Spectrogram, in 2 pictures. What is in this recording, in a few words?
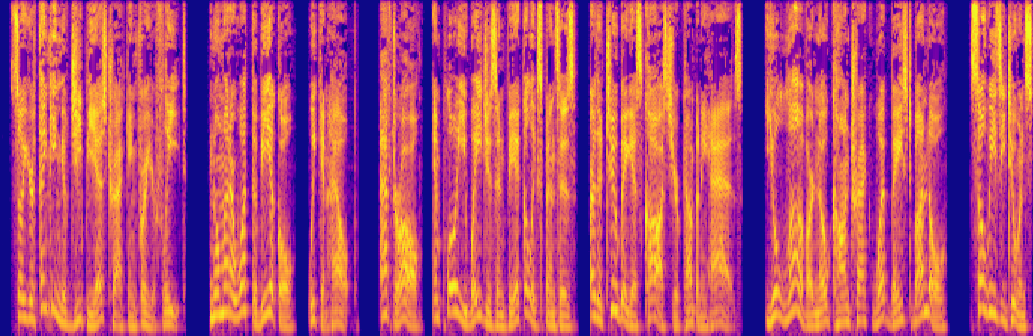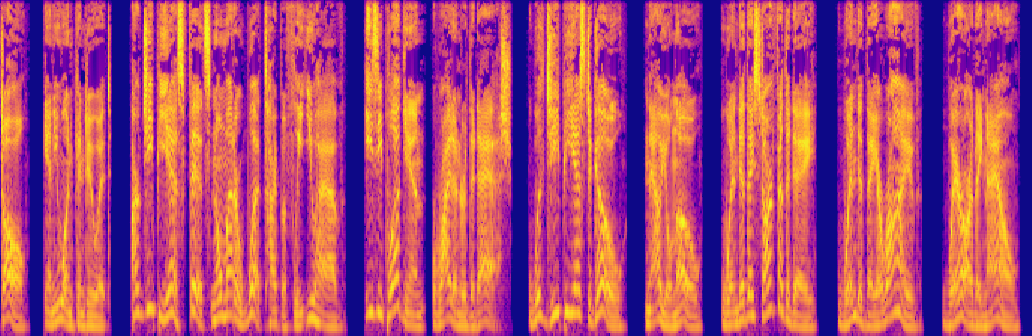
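English, US, male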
